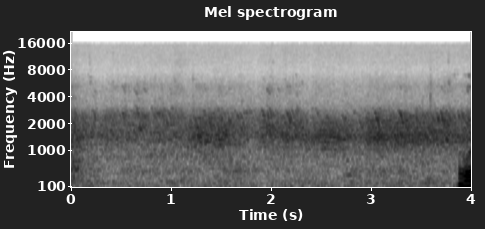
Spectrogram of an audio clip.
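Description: Faint, steady background of distant birds calling, heard as one continuous chatter rather than separate calls.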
